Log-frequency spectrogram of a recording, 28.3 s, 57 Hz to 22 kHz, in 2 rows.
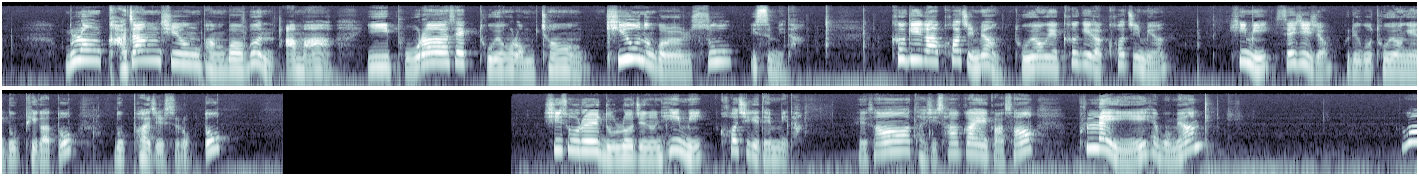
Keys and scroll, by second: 26.2 space, 26.2 space.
